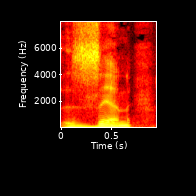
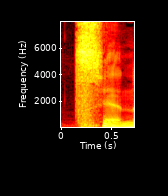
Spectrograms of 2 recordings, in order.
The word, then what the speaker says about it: Zin: I'm anglicizing it. I think that I had an Israeli guy pronounced it Tsin, and so I'm sure that's how you pronounce it. But anyway, I'm going to call it the wilderness of Zin.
